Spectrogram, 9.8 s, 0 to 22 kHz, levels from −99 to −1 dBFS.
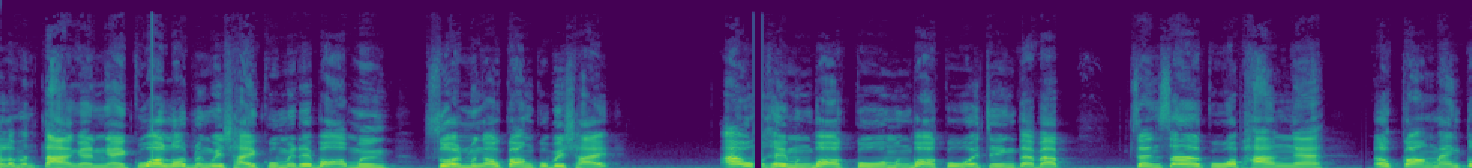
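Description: Gaps between stream segments interrupt the speech at 1.01 s and 2.99 s as brief hard-edged silences of about 3 and 5 ms, then at 5.02 to 5.08 s for 59 ms and at 9.07 to 9.10 s for 24 ms. They fall on the 2 s segment boundaries, where mistimed stamps leave holes the player fills with silence. Unlike a dropout, nothing is lost: the speech resumes exactly where it stopped, just slightly delayed.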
